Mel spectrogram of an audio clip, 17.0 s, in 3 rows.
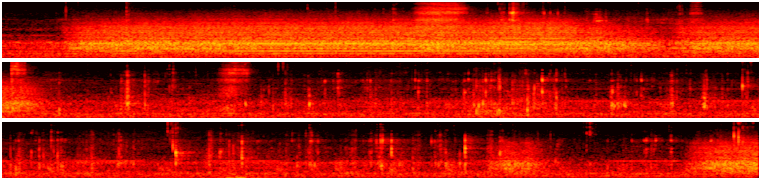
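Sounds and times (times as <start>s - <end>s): chewing food: 6.1s - 17.0s
wet mouth clicks and smacks: 6.6s - 15.0s.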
